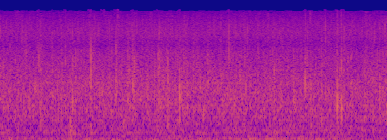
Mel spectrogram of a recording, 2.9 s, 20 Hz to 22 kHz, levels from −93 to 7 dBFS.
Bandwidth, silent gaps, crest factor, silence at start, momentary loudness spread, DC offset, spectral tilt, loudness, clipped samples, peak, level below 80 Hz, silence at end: 17 kHz; none; 24 dB; 0 s; 1 LU; under 0.1%; -1 dB/octave; -30 LUFS; under 0.1%; -8 dBFS; -48 dBFS; 0 s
